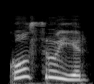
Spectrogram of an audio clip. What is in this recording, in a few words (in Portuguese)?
"construir", portugues; portugues/verbos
